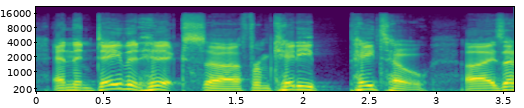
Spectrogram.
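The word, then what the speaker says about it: Katy Paetow: And then David Hicks from Katy Pato. Is that how you say it? Yeah. Katy Pato, which is one of the newer schools.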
